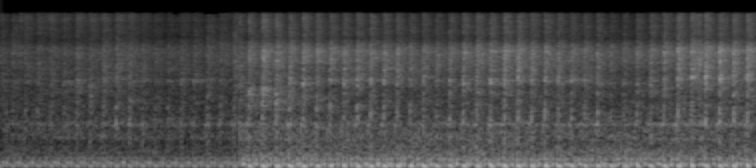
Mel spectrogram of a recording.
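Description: Single-cylinder diesel engine of a loaded công nông farm truck running steadily. About two seconds in it gets louder and settles into a fast, even chugging as it pulls a load of bamboo uphill.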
